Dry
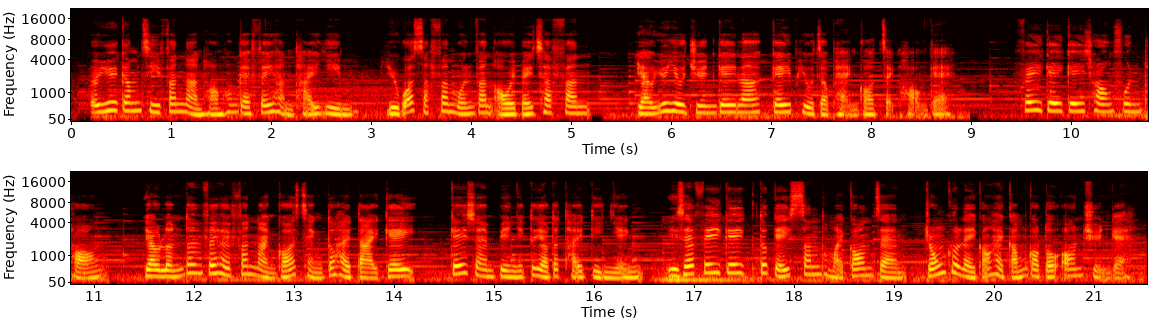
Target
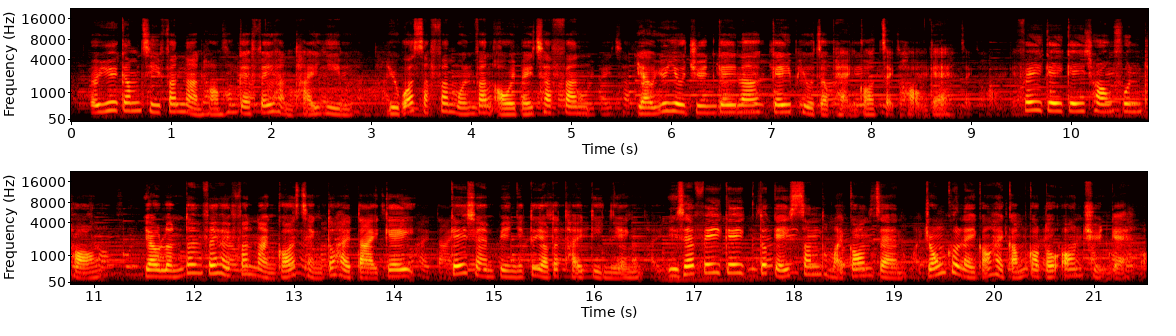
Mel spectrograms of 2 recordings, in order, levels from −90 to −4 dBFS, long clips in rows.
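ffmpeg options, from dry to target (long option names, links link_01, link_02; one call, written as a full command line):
ffmpeg -i in.wav -filter_complex "[0:a]highpass=590,asplit=2[link_01][link_02];[link_02]adelay=789,lowpass=frequency=4500:poles=1,volume=-14dB,asplit=2[link_03][link_04];[link_04]adelay=789,lowpass=frequency=4500:poles=1,volume=0.35,asplit=2[link_05][link_06];[link_06]adelay=789,lowpass=frequency=4500:poles=1,volume=0.35[link_07];[link_01][link_03][link_05][link_07]amix=inputs=4:normalize=0,volume=-1dB" out.wav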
